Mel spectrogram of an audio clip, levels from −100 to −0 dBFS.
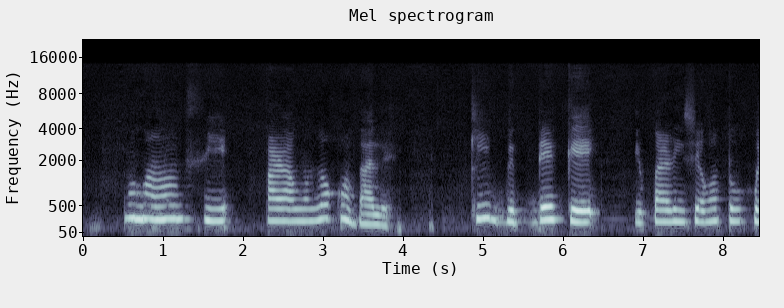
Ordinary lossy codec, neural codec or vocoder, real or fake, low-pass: none; codec, 32 kHz, 1.9 kbps, SNAC; fake; 14.4 kHz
